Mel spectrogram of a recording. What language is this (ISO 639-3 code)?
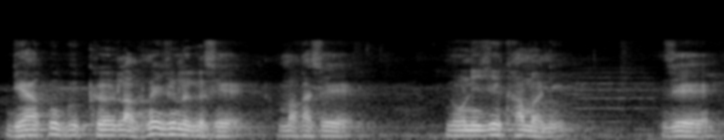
brx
